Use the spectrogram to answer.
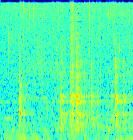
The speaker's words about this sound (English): going to throw a little olive oil on the bottom of this. Just like Mom used to do. Grease the pan up.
